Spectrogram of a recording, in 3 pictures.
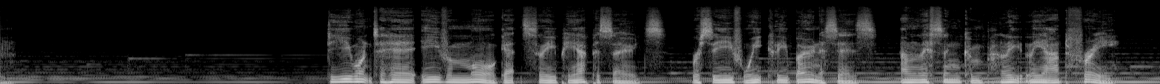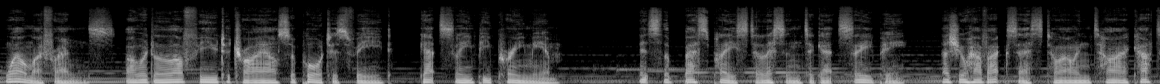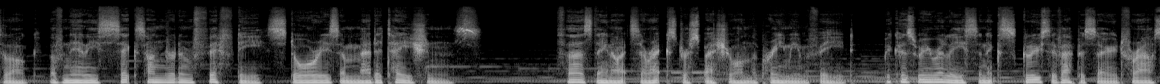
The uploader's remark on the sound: Sound design: calm town ambience, footsteps on cobbles.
